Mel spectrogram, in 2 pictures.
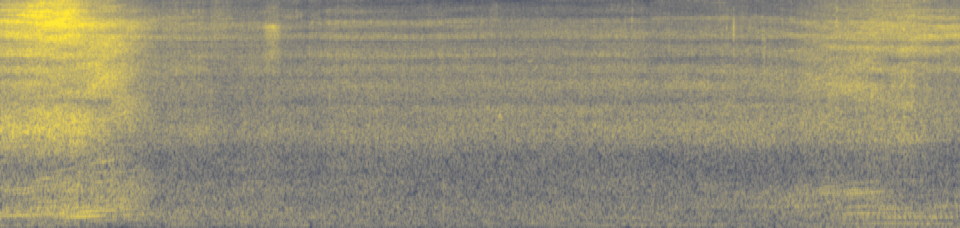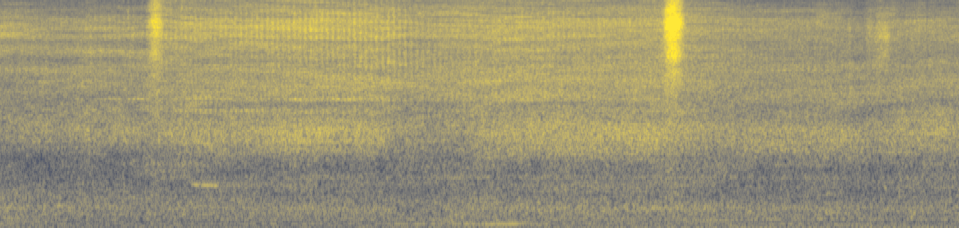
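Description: Fire engines' diesel engines running as the appliances move off, louder in the first couple of seconds. A short, sharp air-brake hiss comes about three-quarters of the way through.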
